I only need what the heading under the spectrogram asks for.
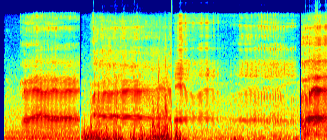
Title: gacki burping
